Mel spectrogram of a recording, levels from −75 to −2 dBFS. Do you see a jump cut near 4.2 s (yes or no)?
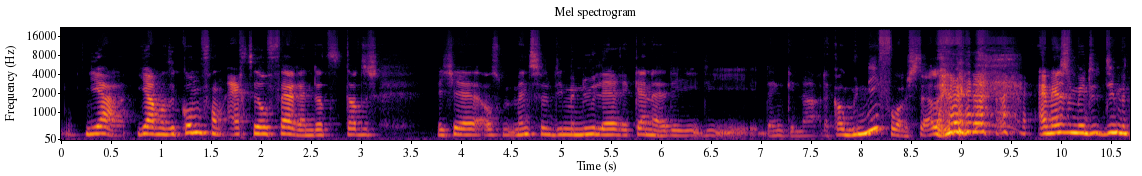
no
